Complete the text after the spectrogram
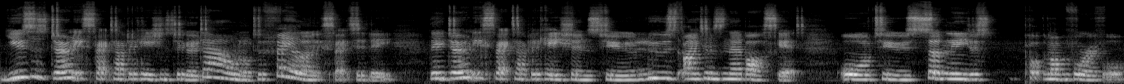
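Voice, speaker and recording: A woman with a British accent speaks at a moderate pace and a high pitch, with ordinary pitch variation. Audible room echo and noticeable background noise fill the recording. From UK. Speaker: developer advocate. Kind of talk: conference workshop presentation.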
